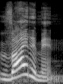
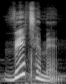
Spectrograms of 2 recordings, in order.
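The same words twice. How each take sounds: First: It is said with an American accent. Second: It is said with a British accent.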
